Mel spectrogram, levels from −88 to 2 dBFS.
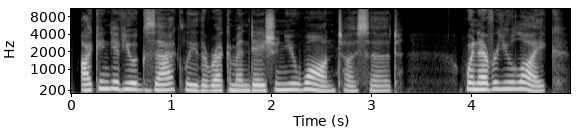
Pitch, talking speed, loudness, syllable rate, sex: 220 Hz, 170 wpm, -19 LUFS, 5.3 syllables/s, female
